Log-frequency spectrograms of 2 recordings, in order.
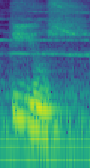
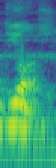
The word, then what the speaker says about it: tius: Y en quechua no existe la consonante D. En vez de la D, se reemplaza por la T. Y la pronunciación correcta para los mitayos era tius. Y no Dios.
